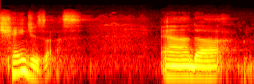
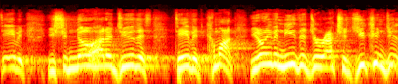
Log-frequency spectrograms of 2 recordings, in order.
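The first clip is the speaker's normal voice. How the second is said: very high, very loud, edgy and frustrated voice; 10 semitones higher, 12 dB louder than usual. Parent retells how they spoke to their son David; retelling an edgy tone. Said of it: "there's like an edge to my tone".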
